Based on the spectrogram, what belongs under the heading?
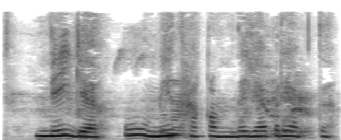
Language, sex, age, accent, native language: Uzbek, female, 18-24, Namangan, Uzbek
